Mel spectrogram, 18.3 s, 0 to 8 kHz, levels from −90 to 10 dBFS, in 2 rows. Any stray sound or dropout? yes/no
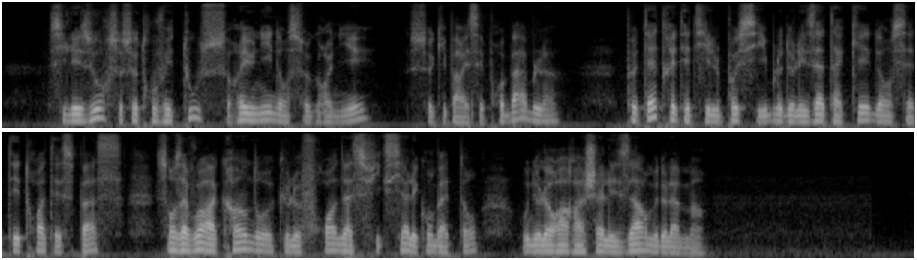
no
